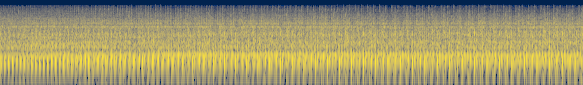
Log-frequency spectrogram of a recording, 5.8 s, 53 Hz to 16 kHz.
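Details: 1978 John Deere Tecumseh HM80 8 hp 318cc engine, formerly on a John Deere 826 snowblower: steady, even single-cylinder beat at constant speed with no misses, knocks or surging; runs smooth and strong, typically starts on one pull, normal running.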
